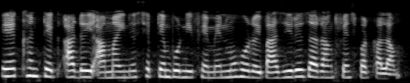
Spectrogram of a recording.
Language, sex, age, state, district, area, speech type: Bodo, female, 18-30, Assam, Kokrajhar, rural, read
